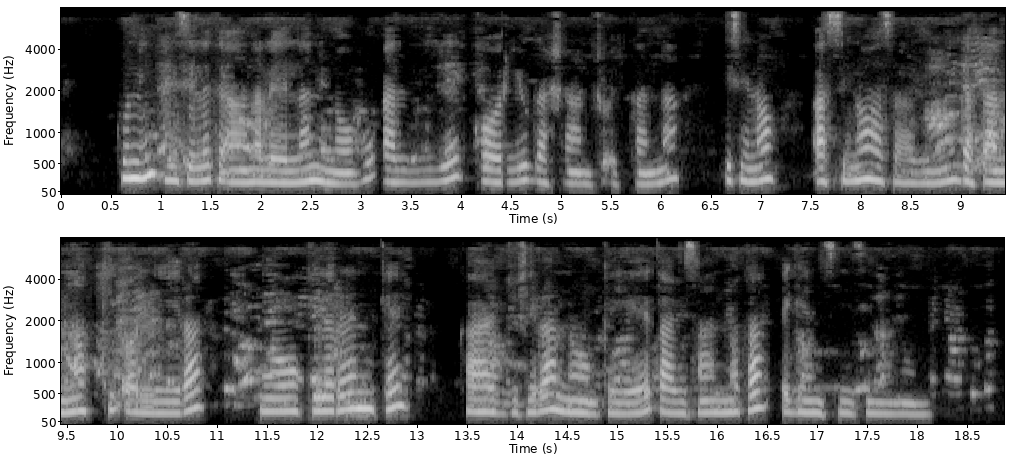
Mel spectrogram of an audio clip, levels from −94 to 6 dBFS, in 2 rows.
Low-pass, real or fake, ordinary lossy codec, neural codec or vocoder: 7.2 kHz; real; AAC, 32 kbps; none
